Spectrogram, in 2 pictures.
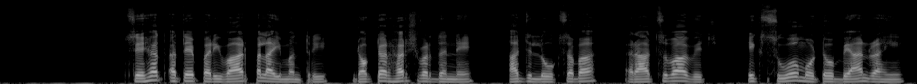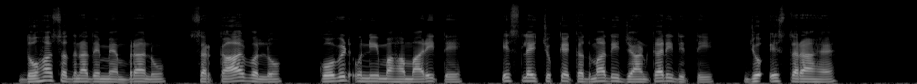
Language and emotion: Punjabi, neutral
